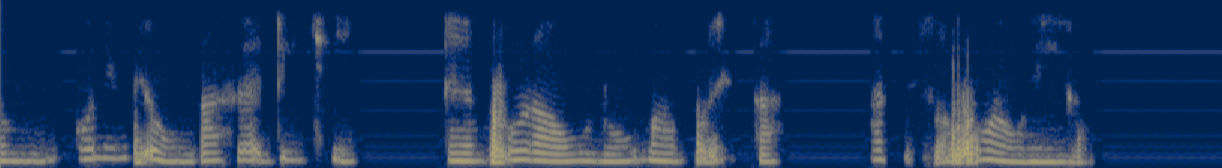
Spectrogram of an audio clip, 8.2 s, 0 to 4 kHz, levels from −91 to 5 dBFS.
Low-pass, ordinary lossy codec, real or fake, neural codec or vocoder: 3.6 kHz; none; fake; vocoder, 22.05 kHz, 80 mel bands, HiFi-GAN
